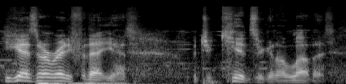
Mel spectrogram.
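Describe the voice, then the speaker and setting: A man's voice: lowish voice, sing-song, brisk, sharp tone, voice pushed down, heavily acted. A man reading the part of an eager, awkward teenage guitarist at a film script table read. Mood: sheepish.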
